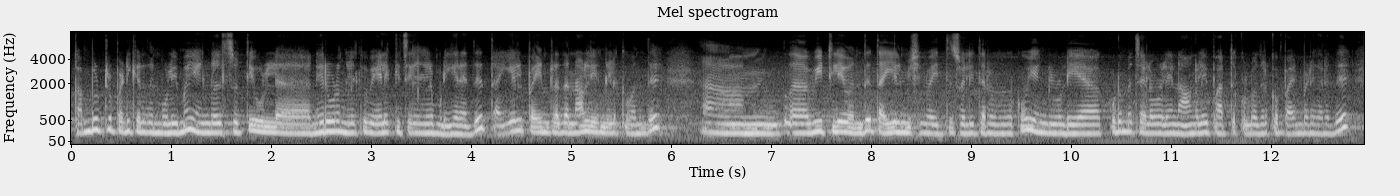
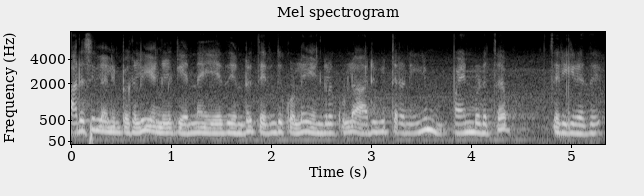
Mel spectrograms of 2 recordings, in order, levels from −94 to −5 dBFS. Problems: none marked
